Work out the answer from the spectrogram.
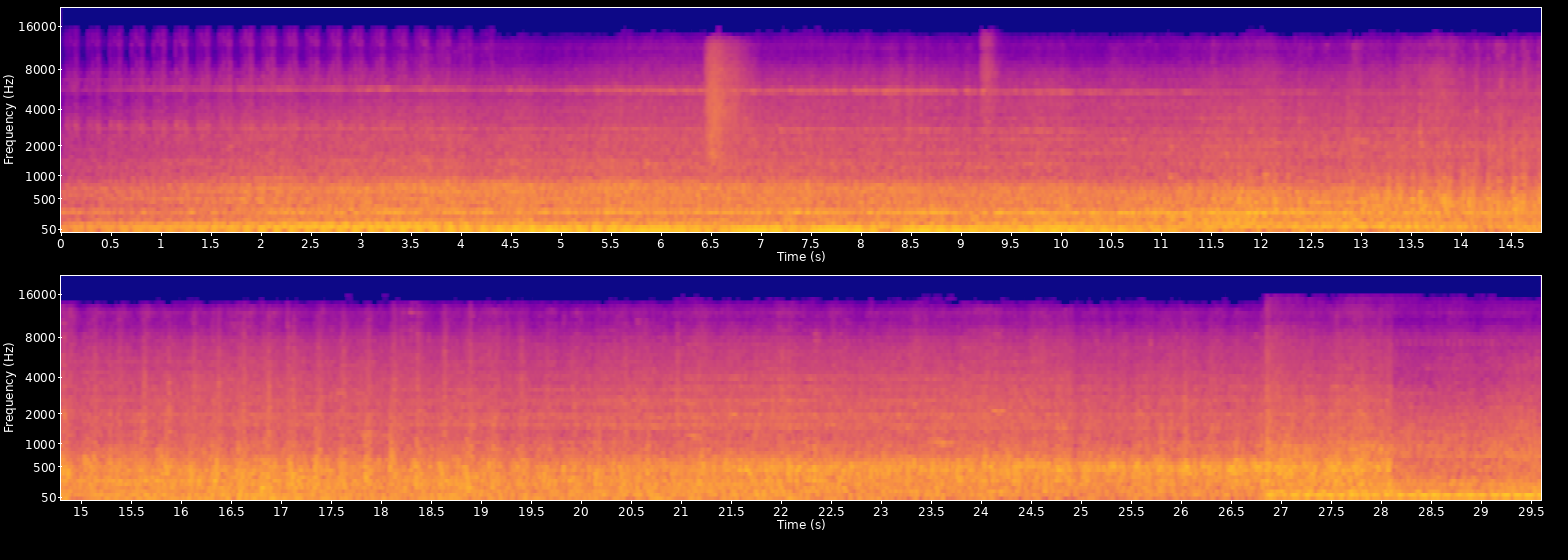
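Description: Norfolk Southern freight train passing close by: the diesel locomotives' engines run past in the first seconds, then a long line of steel coal hoppers rolls by with steady rail and wheel clatter. Near the end the sound switches to wind rumbling on the microphone.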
